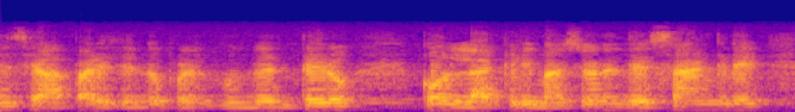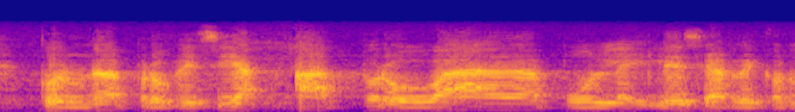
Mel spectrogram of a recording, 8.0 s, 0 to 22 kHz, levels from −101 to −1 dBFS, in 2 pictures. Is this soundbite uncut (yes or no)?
no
